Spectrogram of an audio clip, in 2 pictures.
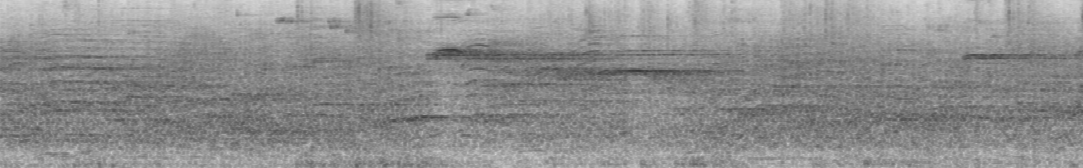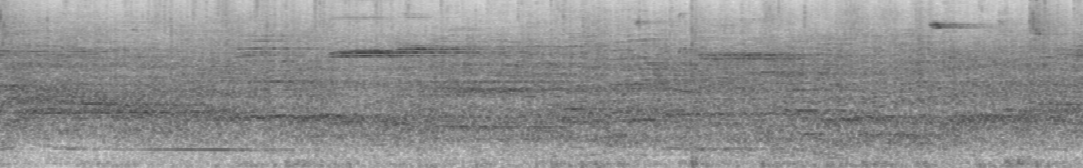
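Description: Steady din of a busy volleyball gym, echoing in the large hall: volleyballs struck and bouncing on the hardwood floor, with scattered sharp hits, short high squeaks and a background of voices.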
